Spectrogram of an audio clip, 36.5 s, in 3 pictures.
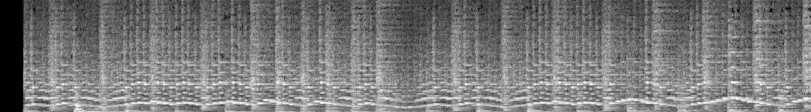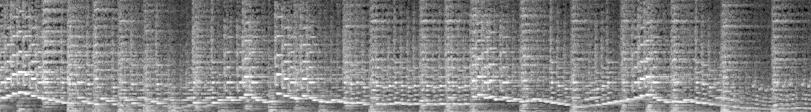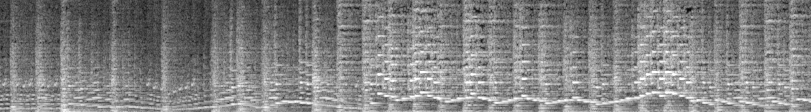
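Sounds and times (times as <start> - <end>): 
easy listening and classical music: 0.4 - 36.5.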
